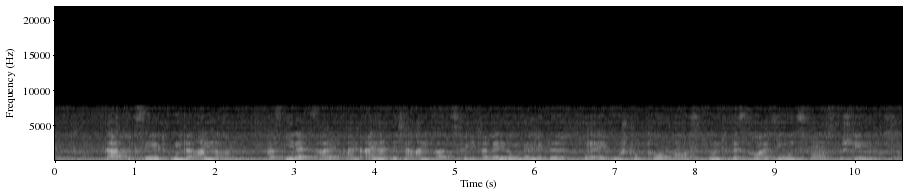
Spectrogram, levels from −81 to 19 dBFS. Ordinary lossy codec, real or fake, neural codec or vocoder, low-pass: none; fake; codec, 16 kHz, 4 kbps, FunCodec, trained on Chinese and English, 50 frames a second; none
